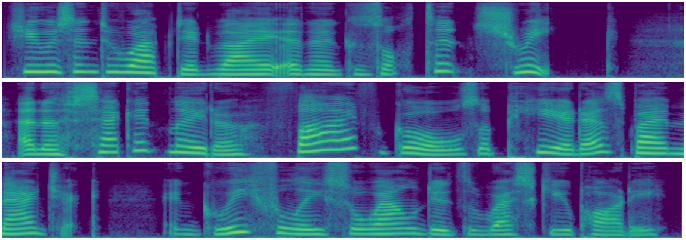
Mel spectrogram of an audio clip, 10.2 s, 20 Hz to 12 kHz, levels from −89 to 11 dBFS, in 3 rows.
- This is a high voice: Yes, high, 235 Hz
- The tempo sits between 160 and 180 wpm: No, slow, 135 wpm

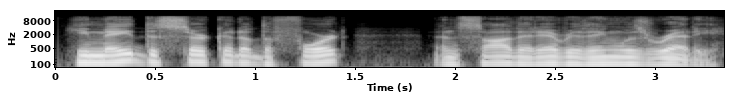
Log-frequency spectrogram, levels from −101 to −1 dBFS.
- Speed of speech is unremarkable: No, fast, 235 wpm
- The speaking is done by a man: Yes, male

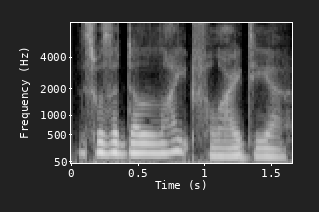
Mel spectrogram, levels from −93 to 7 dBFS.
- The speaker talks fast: No, average, 180 wpm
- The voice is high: No, medium, 150 Hz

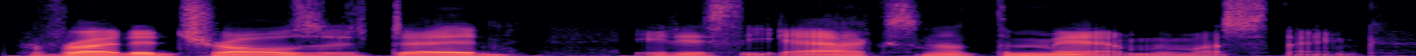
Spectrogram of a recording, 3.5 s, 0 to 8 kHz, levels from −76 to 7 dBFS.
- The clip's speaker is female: No, male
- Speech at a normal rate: No, fast, 235 wpm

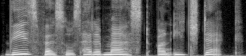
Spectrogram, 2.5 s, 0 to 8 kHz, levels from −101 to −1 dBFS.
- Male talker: No, female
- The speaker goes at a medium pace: Yes, average, 195 wpm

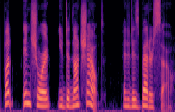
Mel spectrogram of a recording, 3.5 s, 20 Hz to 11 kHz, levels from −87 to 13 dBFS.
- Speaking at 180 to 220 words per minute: Yes, fast, 205 wpm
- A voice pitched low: No, high, 225 Hz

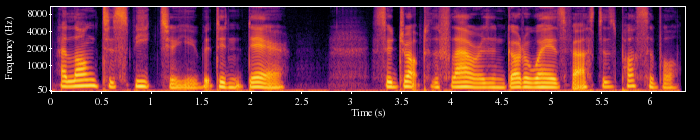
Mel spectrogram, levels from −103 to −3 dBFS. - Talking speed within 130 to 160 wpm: No, average, 190 wpm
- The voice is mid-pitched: Yes, medium, 180 Hz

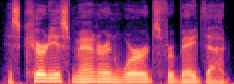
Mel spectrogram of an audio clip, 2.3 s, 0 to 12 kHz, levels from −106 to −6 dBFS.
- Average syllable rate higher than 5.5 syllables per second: No, 5.0 syllables/s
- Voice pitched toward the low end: Yes, low, 105 Hz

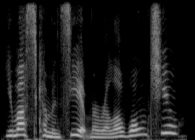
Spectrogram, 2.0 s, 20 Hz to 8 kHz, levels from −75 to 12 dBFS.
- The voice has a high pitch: Yes, very high, 275 Hz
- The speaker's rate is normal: No, fast, 245 wpm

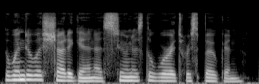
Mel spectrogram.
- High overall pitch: No, medium, 170 Hz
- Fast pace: Yes, fast, 280 wpm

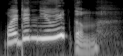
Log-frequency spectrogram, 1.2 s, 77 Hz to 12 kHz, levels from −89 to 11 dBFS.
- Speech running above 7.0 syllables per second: No, 5.9 syllables/s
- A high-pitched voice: Yes, very high, 305 Hz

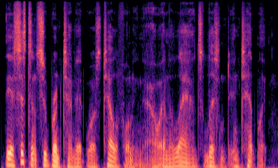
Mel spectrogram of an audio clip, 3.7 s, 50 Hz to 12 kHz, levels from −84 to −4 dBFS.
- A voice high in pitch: No, very low, 85 Hz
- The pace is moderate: Yes, average, 180 wpm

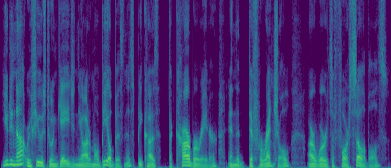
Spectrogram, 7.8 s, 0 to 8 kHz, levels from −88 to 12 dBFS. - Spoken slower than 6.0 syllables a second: No, 6.1 syllables/s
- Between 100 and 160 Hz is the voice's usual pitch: Yes, low, 105 Hz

